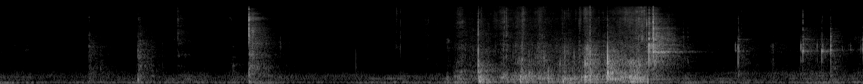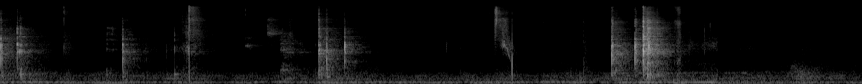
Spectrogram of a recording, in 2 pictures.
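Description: Scattered clicks, taps and knocks as the plastic parts, cables and plug adapter of a new ring light are handled, with a longer rustle of handling about five seconds in.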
